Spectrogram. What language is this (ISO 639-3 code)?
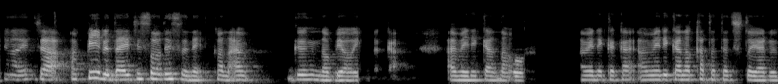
jpn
